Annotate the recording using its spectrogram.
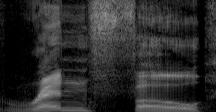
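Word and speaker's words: Renpho: heat made my list Reno is spelled re n p h uh this eye massager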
